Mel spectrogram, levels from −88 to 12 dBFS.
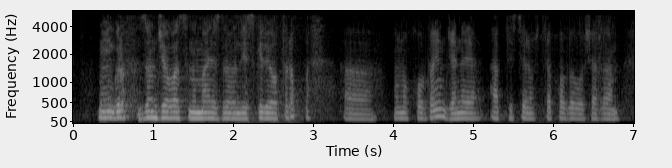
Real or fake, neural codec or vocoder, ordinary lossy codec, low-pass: fake; codec, 16 kHz, 0.4 kbps, LongCat-Audio-Codec; none; 5.4 kHz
